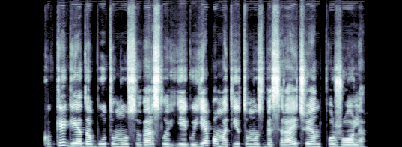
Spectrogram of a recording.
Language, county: Lithuanian, Klaipėda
